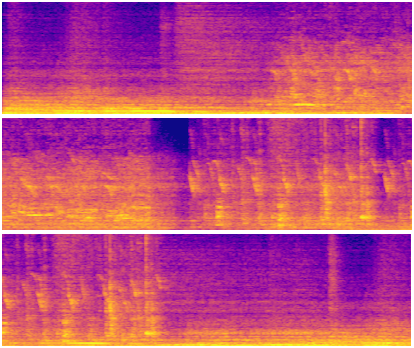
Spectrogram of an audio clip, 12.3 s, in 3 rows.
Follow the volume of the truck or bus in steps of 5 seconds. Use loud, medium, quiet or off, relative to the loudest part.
loud, medium, loud.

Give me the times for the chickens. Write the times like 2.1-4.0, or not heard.
2.6-10.6.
